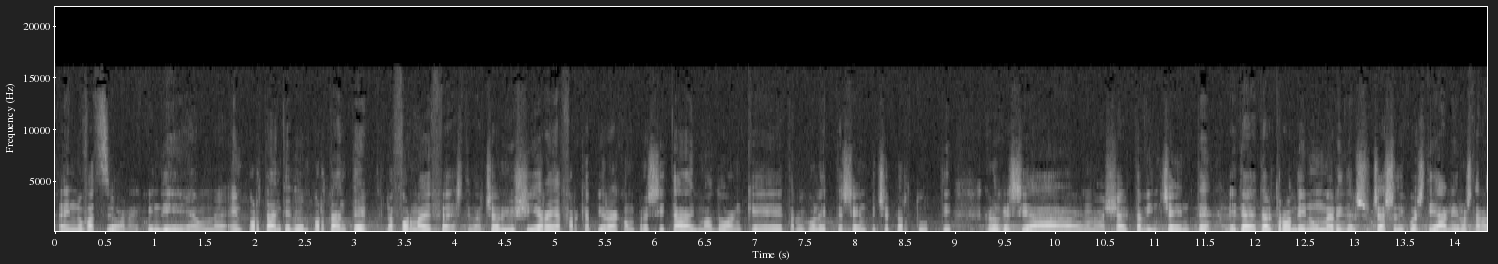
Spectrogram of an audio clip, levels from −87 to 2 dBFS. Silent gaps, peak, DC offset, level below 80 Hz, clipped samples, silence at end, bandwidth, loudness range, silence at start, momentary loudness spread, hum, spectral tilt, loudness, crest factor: none; -2 dBFS; under 0.1%; -54 dBFS; under 0.1%; 0 s; 16.5 kHz; 4 LU; 0 s; 8 LU; none; -5 dB/octave; -23 LUFS; 20 dB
